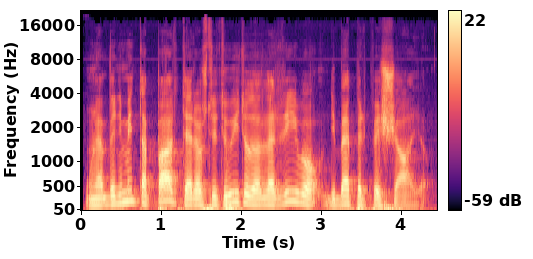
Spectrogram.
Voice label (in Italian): "pesciaio", crespinese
